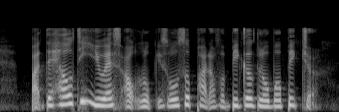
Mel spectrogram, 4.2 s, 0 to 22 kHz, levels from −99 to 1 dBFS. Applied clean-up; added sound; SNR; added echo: none; none; none; none.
